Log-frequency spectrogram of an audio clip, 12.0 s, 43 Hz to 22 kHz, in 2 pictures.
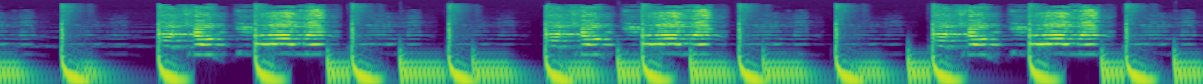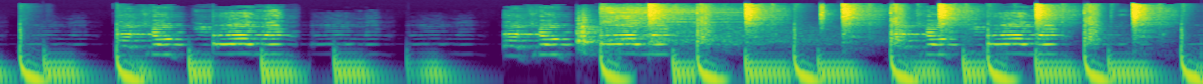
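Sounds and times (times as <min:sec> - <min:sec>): kick drum and bass pulsing: 0:00.0 - 0:07.4, 0:09.0 - 0:12.0.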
